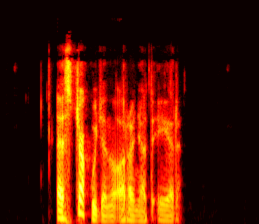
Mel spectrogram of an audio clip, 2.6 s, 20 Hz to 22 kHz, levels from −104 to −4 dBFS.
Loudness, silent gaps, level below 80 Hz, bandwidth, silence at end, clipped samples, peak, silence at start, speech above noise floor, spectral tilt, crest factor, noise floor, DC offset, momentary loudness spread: -23 LUFS; none; -60 dBFS; 10.5 kHz; 0.8 s; under 0.1%; -2 dBFS; 0.6 s; 66 dB; -2.5 dB/octave; 24 dB; -90 dBFS; under 0.1%; 17 LU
